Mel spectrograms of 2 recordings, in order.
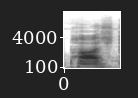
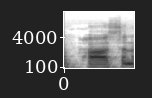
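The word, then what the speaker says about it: fasten: इसको देखो फास्ट नहीं पढ़ते। फासन पढ़ते हैं। तो फासन में टी साइलेंट होता है।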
